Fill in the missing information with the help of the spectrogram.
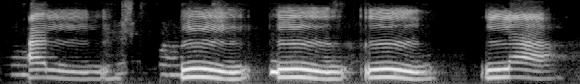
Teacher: Keluar dari tepi ujung lidahnya. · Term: huruf lam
